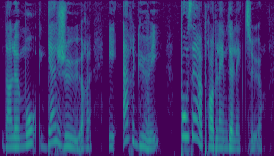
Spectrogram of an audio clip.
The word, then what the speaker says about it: arguer: bringjure aigrugure renv jure on ajoutera le tré sur le U pour le verbe arguer pour bien montrer qu'on prononce le U on mettra le tré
